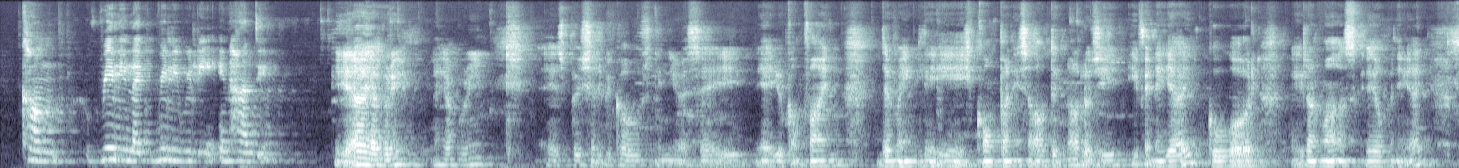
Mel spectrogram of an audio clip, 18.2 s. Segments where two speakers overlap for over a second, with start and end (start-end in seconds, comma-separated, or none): none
